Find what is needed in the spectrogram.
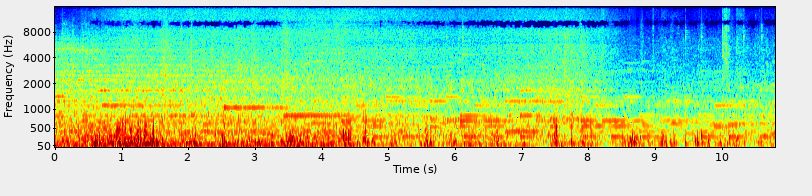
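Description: Background music with steady held notes, over a rushing outdoor noise that is strongest in the first few seconds and fades later.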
